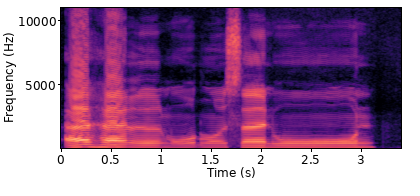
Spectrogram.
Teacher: Kemudian hal, di sini ada alif lam, alif lam qamariyah. Mursalun, ra-nya tebal karena dia huruf ra didahului dengan huruf dhammah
